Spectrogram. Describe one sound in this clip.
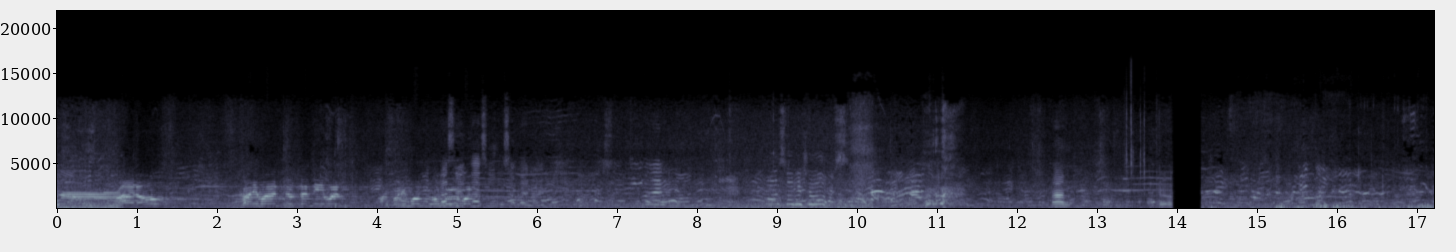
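Children shriek and call out in play nearby.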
